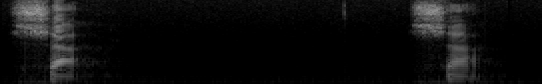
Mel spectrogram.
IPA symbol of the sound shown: ʃ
